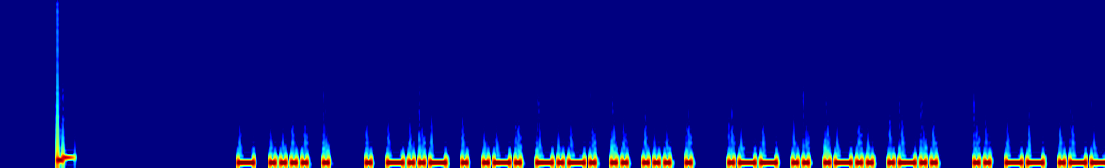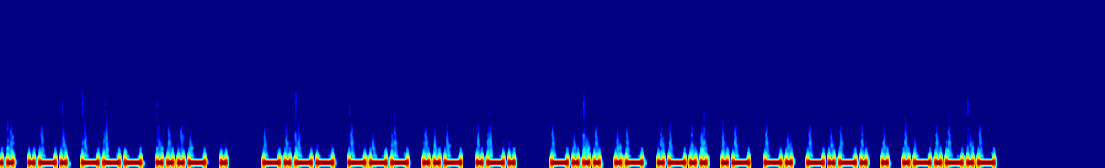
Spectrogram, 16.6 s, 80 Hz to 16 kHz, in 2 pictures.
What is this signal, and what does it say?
Morse code, heard as a keyed tone, about 30 wpm, 700 Hz. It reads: THE EXERCISE WILL IMPROVE YOUR BALANCE.
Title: Sentences from Top 1000 Words - Review Part 6 - 30wpm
